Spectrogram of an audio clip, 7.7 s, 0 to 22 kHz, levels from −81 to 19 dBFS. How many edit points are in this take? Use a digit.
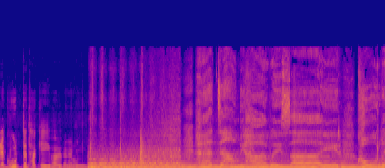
1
